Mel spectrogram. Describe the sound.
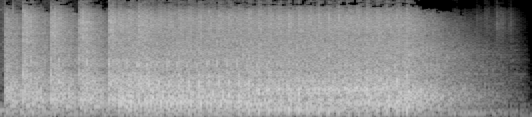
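Heavy gunfire shot into the air at a funeral forms a dense, loud, continuous crackle of overlapping rapid shots that fades out toward the end.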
